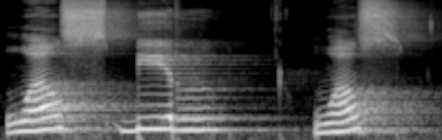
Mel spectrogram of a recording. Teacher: Ini alifnya hamzah wasol nggak usah dibaca, wawunya pendek. Jadi ini bukan pemanjang ya, langsung ke yang sukun.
